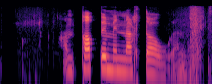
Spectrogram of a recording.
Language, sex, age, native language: Icelandic, male, 8, Icelandic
